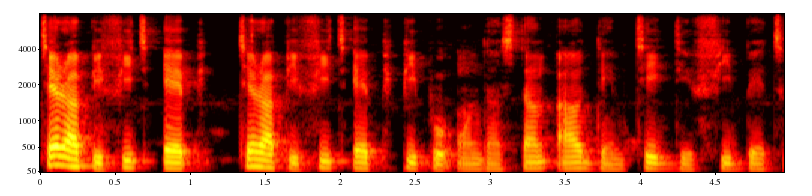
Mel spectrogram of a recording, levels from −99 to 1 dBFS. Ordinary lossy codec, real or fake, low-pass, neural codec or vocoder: none; real; none; none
